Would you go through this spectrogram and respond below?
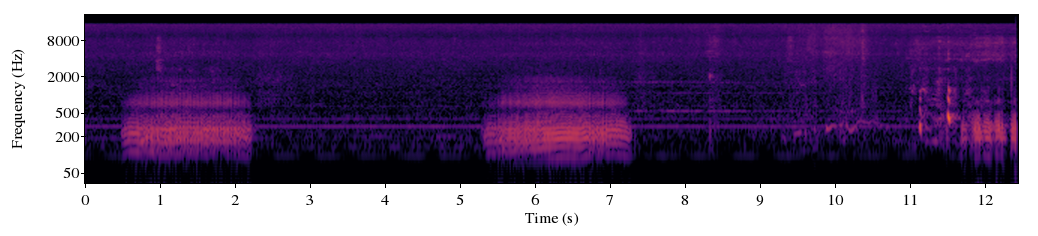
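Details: Female dog snoring while asleep: two long, buzzing snores with quiet gaps, followed by faint household noises.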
